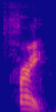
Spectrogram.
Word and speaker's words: three: Cockney, which I'm not, they drop their T's and their H's. So the number 3, which is THREE, is pronounced free. FREE.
